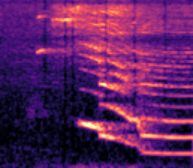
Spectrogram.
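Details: Six-month-old beagle puppy wearing a cone after his sterilisation surgery gives a short whine that rises, then drops sharply and settles into a steady, lower, harmonic moan.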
